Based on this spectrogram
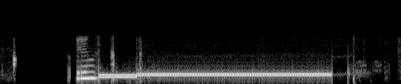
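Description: A telephone tone while a call is being transferred: a few short clicks and beeps, then one steady, loud, even tone holding for about two seconds before cutting off, followed by faint clicks.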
